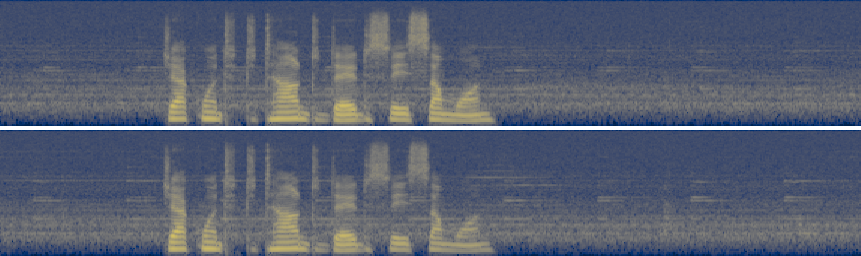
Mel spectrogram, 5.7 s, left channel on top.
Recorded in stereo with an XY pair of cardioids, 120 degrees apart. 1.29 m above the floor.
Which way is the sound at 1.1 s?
15° right.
